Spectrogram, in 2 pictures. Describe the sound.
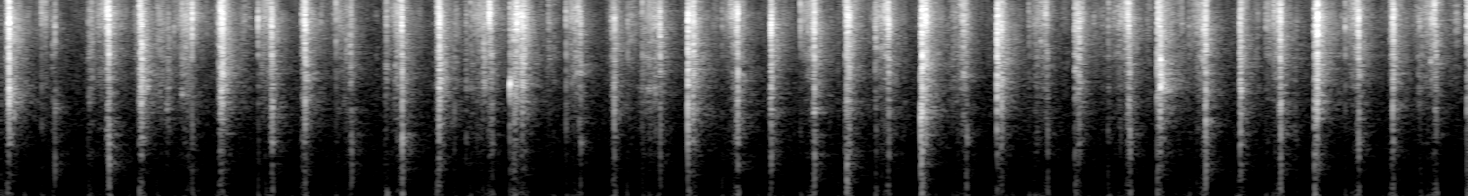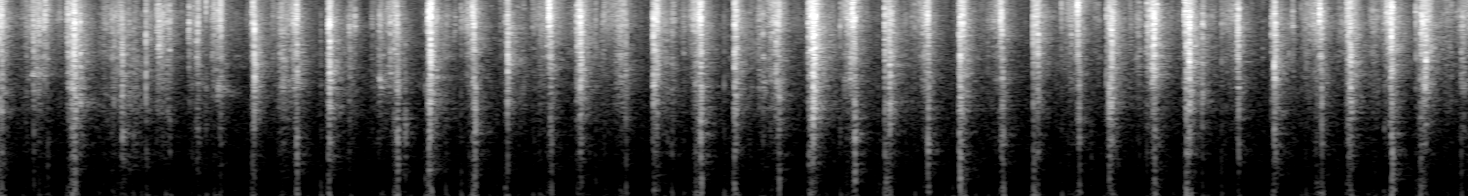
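Tarot cards being shuffled: a dense, continuous run of quick papery flicks and soft slaps that keeps an even rhythm and steady loudness throughout, with no talk.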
